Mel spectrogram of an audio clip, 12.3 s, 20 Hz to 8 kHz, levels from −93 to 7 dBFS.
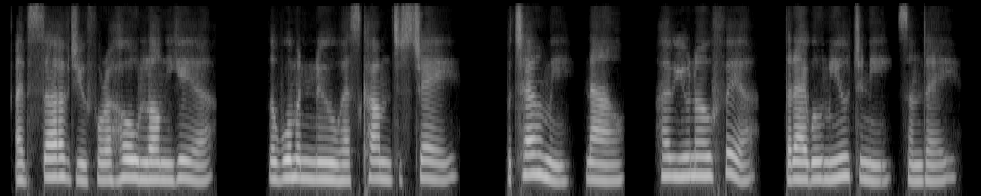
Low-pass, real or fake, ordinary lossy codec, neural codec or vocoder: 7.2 kHz; fake; MP3, 48 kbps; codec, 16 kHz, 0.7 kbps, FocalCodec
